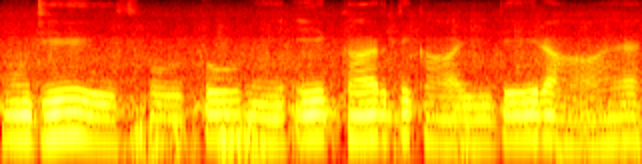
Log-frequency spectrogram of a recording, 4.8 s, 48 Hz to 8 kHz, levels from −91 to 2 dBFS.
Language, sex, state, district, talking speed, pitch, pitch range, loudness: Hindi, male, Madhya Pradesh, Katni, 125 wpm, 110 Hz, 100-115 Hz, -18 LUFS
